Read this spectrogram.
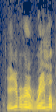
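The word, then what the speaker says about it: Rhema (ῥῆμα): With a rough breathing mark, sort of like a silent H in front of it. Rhema.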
